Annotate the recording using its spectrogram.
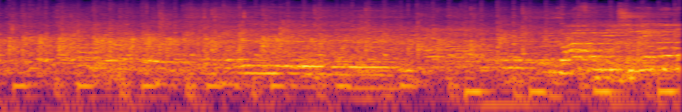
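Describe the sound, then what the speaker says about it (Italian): Audience applause at a beauty pageant selection evening in Mestrino, Italy, steady, dense clapping over a thumping music beat, with some talk mixed in. "E facciamo un applauso a Roberto"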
